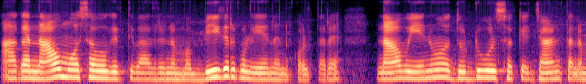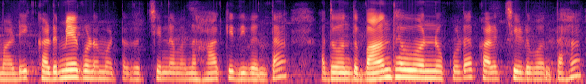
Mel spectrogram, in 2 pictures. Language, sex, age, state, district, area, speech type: Kannada, female, 60+, Karnataka, Chitradurga, rural, spontaneous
